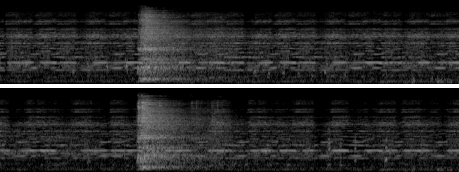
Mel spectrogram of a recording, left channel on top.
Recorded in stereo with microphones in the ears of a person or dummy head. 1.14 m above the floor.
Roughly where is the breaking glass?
Right.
